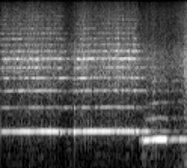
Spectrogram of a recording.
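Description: Steam locomotive whistle sounding one long steady blast over a hiss of steam, dropping to a lower note right at the end.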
